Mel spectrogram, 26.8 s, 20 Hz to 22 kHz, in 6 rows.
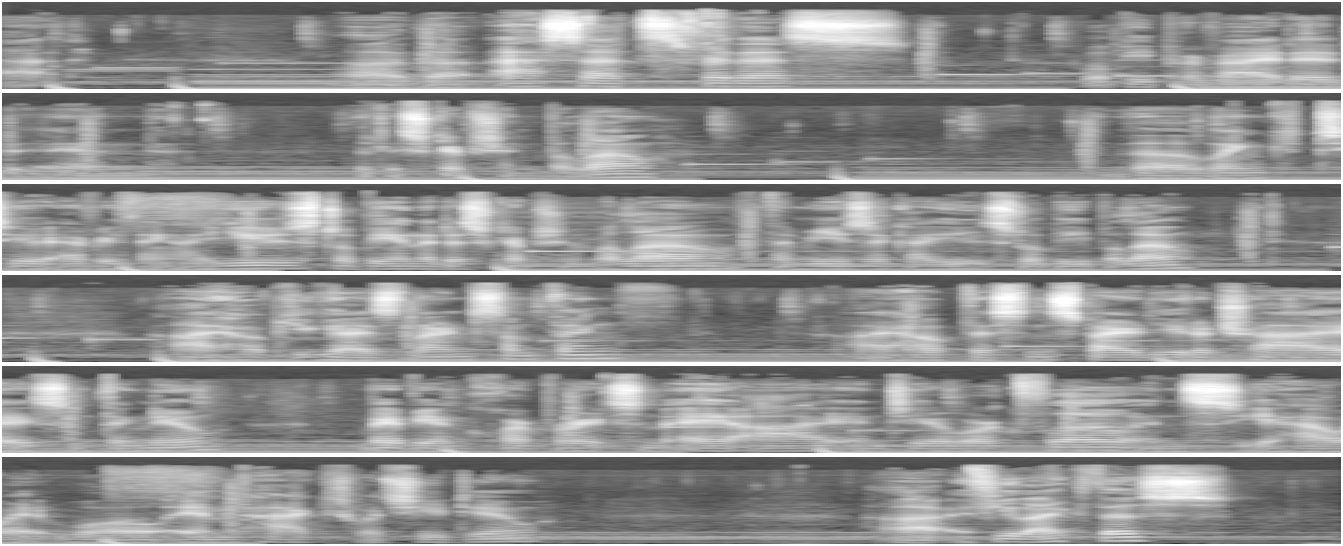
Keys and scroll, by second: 2.1 ctrl+s.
